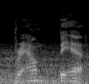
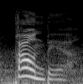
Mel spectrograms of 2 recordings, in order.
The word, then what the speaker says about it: Braun: He told me it's Brown Bear. Braun Bear.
